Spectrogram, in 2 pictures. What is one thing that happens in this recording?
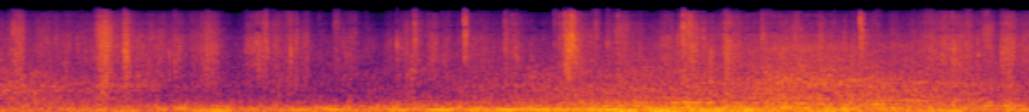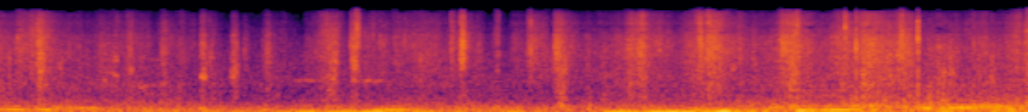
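Branches and dry vines crackle and rustle as they are dragged.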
